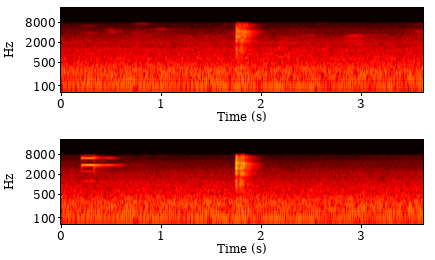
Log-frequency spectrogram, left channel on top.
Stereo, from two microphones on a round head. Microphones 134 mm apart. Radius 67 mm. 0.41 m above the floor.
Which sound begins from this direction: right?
Crushing, at 1.7 s.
